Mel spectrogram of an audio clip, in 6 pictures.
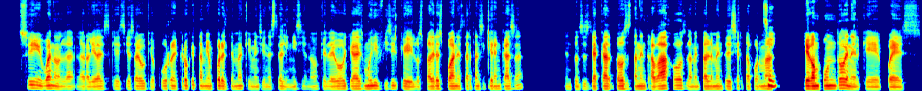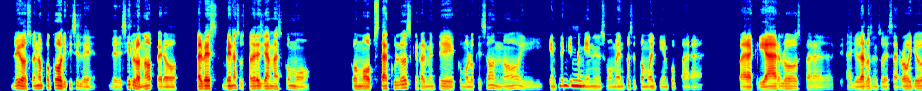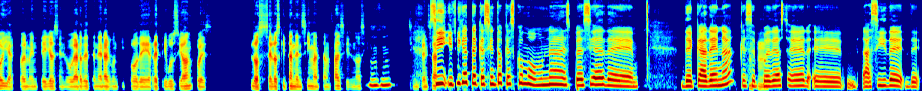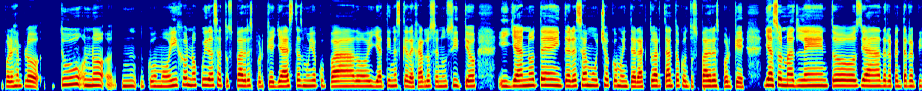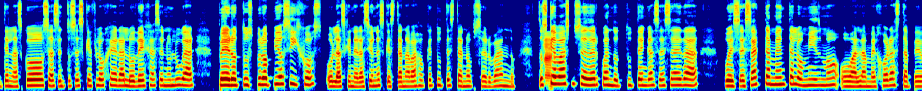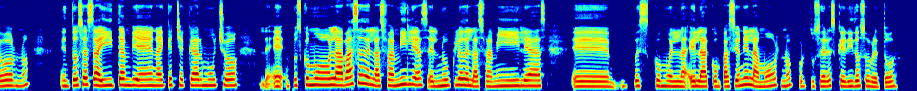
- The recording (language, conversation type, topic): Spanish, podcast, ¿Qué papel crees que deben tener los abuelos en la crianza?
- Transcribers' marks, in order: other noise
